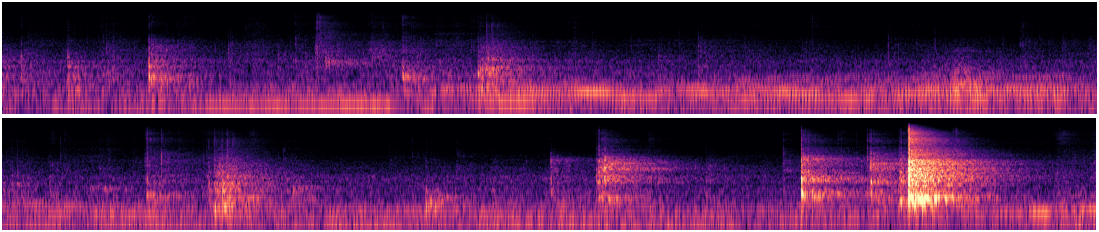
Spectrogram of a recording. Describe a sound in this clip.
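A helmet knocks and rustles as it is handled.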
